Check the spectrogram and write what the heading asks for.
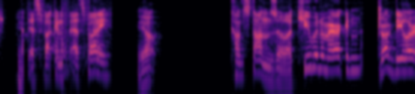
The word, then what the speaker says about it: Constanzo: by aldolfo de jesus constanzo not costanza but cause constanzo he's getting upset it's aldolfo not jorge oh i get it because you're saying george that's that's funny yeah constanzo a cuban american drug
